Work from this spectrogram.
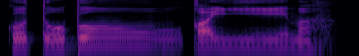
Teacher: Dengung yang tak kuat seperti idgham. Nun dia masih ada. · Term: ikhfa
